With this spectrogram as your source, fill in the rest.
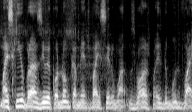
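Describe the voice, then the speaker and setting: Very clean recording of a man whose pitch swings very widely, the background silent. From Brazil. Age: 80s+. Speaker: political commentator. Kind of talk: interview.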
